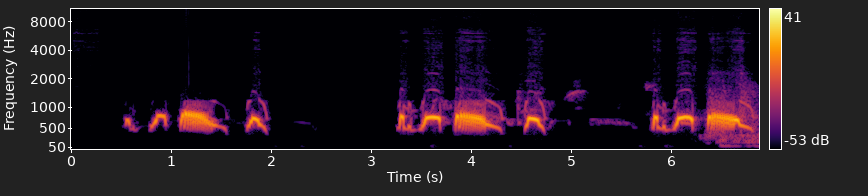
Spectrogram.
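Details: Spotted dove calling on the first day of the lunar new year: hoarse coo phrases of two short rising notes, a long loud falling coo and a final curved note, repeated about every three seconds, with silent gaps between.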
